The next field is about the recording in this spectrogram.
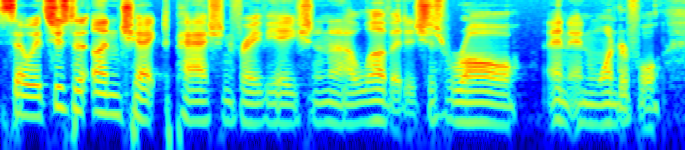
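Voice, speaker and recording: Speaking fairly quickly, a man with a fairly low voice and ordinary pitch variation has an unremarkable speaking voice. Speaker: aviation college instructor. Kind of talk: casual interview chat.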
